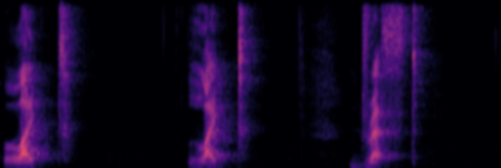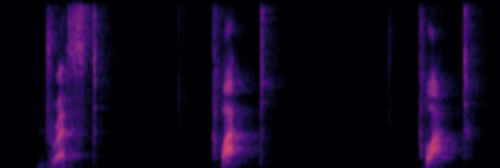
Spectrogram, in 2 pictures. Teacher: So when the last sound is voiceless, we say t for the ed ending.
